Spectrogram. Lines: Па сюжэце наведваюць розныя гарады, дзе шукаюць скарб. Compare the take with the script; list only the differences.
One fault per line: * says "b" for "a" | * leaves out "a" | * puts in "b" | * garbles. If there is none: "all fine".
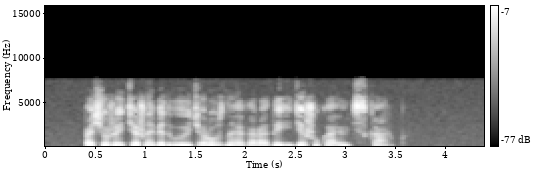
all fine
